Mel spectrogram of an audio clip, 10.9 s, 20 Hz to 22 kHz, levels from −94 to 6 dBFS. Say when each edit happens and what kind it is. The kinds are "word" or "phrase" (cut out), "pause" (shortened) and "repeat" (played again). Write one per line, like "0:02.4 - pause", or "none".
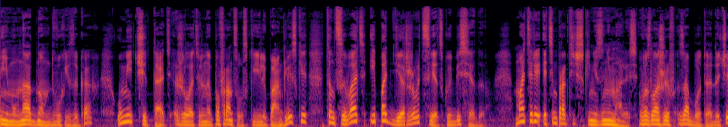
0:00.9 - word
